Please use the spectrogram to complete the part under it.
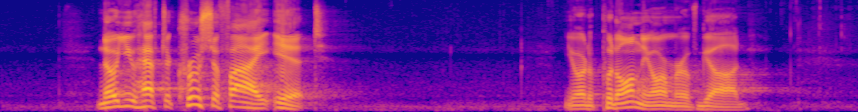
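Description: A middle-aged man speaks calmly and deliberately into a microphone, with pauses.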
